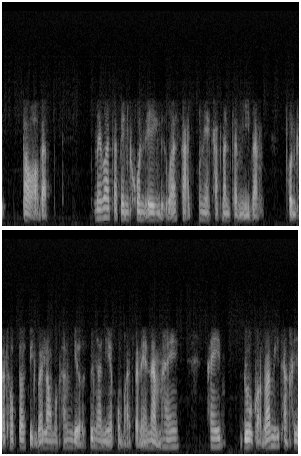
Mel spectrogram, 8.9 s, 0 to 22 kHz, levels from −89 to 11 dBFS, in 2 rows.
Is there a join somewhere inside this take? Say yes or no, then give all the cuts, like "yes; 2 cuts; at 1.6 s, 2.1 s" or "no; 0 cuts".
no; 0 cuts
